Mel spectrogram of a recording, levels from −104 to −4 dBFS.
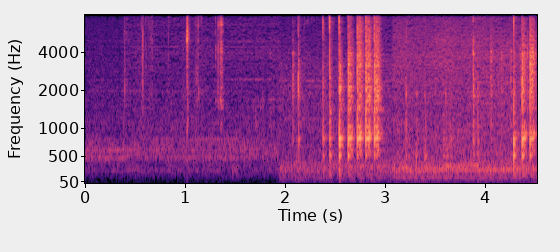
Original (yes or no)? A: yes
